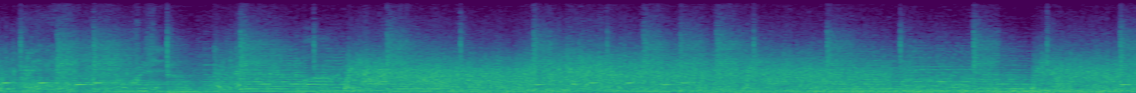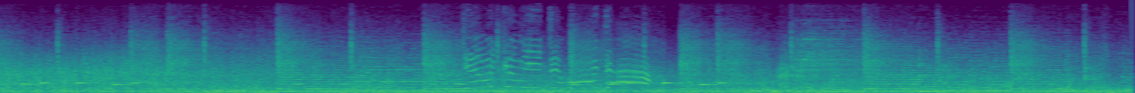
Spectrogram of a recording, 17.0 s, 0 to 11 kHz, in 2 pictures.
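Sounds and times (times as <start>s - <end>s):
held synth notes: 0.0s - 16.8s.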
